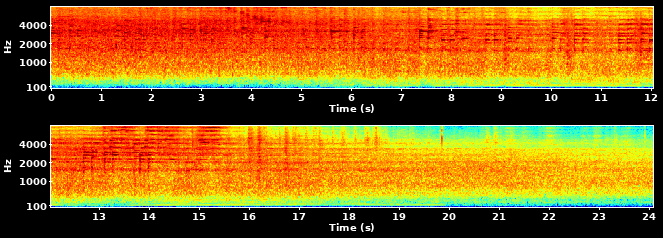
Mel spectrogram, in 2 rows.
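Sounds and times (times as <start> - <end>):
wheels clacking over rail joints: 0.0 - 19.7
high squealing from wheels: 1.5 - 19.4.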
